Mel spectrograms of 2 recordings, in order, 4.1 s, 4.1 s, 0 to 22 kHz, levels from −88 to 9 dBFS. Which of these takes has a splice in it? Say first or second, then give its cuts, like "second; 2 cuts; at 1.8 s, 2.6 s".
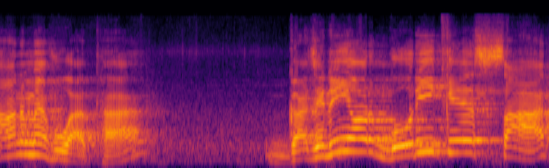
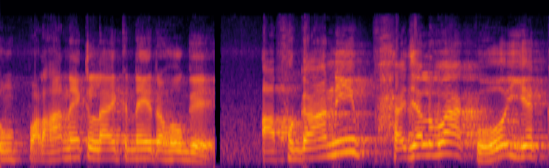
second; 1 cut; at 1.6 s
